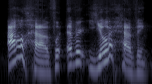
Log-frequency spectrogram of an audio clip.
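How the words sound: It is spoken in a pitchy valley girl voice. The speaker calls it right. "That's better"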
